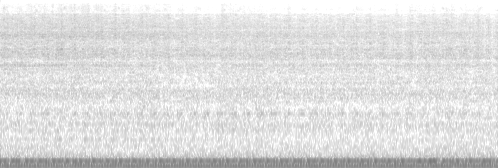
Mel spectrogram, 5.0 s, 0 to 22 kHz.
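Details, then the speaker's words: 1960 Pontiac Ventura V8 that ran badly in the cold, still a little cold and idling in reverse. Low, even burble with a steady pulse, not too high and no bogging; smooth cold idle. "that's not running too high doesn't feel like it's bogging down at all still a little cold a fella stumbling it's to be expected"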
